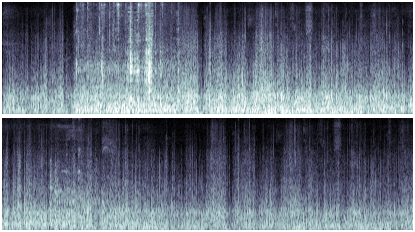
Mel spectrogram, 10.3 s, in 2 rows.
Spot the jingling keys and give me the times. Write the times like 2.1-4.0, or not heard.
0.9-2.2, 5.7-6.5.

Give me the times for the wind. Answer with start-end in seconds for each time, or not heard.
0.0-10.2.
